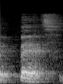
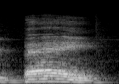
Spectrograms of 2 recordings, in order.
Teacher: Pode ver que é pet, bem curto. E bem. Pode ver que Mais prolonga, mais longo.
